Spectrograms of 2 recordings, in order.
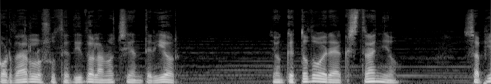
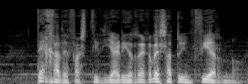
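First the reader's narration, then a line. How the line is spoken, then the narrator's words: Exclaimed. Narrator (Spanish): exclamó Nicolás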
